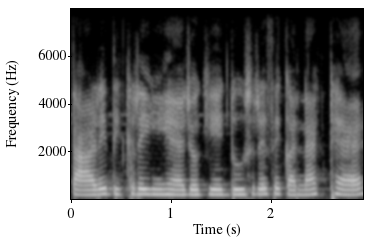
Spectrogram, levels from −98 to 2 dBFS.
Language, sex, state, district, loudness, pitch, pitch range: Hindi, female, Bihar, Begusarai, -22 LUFS, 210 Hz, 205-220 Hz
